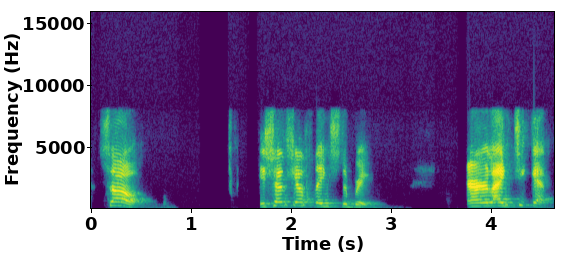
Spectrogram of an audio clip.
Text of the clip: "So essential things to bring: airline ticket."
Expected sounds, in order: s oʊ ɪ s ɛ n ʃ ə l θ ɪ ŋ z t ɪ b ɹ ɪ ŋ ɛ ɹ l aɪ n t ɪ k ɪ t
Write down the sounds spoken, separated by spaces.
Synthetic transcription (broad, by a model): s oʊ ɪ ʃ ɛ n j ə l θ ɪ ŋ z t ɪ b ɹ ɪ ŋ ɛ ɹ l aɪ n t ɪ k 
